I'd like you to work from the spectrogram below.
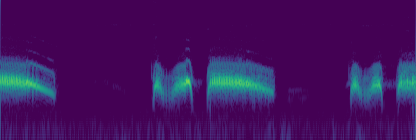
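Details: Spotted dove cooing, a recording for enticing lazy wild doves to call. Opens mid-way through a long falling coo, then further phrases of a stuttering double hoot and a sustained coo. Calm, clean background.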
